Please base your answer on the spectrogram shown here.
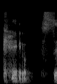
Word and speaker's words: chaos: a ch sound, but in this case it's chaos and you don't really hear the H.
